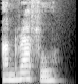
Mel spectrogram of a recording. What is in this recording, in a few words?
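"unravel", British English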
